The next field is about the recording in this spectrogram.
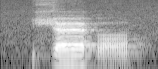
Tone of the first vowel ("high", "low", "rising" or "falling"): high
